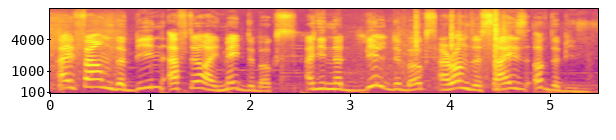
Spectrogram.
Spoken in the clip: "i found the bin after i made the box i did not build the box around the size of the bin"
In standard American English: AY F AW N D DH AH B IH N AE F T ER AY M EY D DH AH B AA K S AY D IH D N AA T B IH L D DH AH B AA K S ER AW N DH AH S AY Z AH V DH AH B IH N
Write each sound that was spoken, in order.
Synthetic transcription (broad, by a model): AY F AW N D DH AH B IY N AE F T ER AY M EY D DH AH B AA K S AY D IH D N AA T B IH L D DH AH B AA K S ER AW N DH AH S AY Z AH V DH AH B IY N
